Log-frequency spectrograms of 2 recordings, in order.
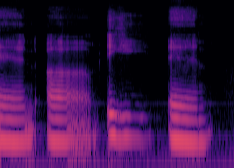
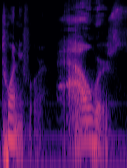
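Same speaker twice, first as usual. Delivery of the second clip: whispered. Real, not acted. Hushed praise of all-night food.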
